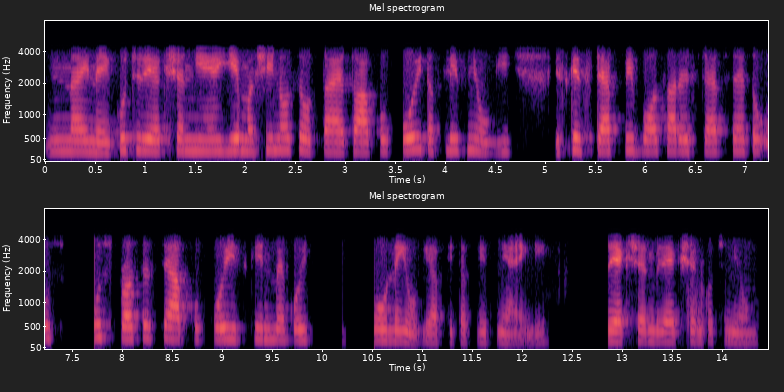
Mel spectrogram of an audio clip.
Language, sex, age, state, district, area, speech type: Hindi, female, 30-45, Rajasthan, Jodhpur, urban, conversation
